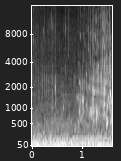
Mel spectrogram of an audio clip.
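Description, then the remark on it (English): A small boat rocks on a lake on a mild day, with soft water lapping and trickling against the hull over a steady low rumble of a breeze blowing across the water, fairly quiet. “Just chilling with me, the boat and the lake.”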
